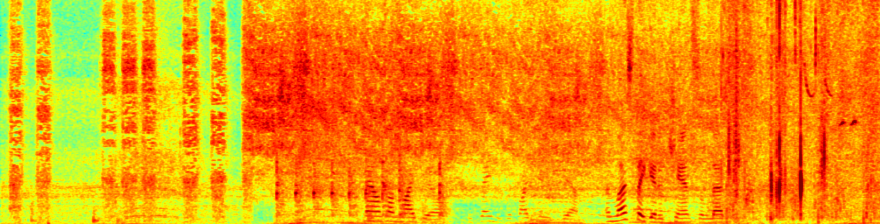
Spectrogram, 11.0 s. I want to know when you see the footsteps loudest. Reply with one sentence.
The loudest moment of the footsteps is at 10 seconds.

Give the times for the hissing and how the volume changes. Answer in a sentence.
You can hear the hissing from 0.0 to 10.8 s, getting quieter.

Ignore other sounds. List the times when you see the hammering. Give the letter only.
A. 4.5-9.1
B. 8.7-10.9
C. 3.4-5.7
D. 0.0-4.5
C.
